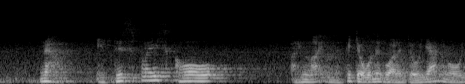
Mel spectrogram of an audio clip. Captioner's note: none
